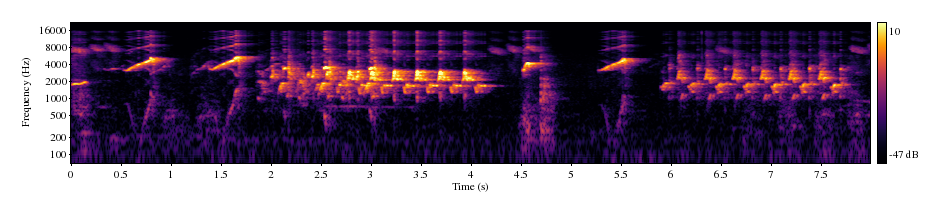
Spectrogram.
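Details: Yellow-vented bulbul singing vigorously: bubbly, warbled phrases of quick rolling notes, with rising upslurred whistles before two long bursts, separated by a short pause.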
